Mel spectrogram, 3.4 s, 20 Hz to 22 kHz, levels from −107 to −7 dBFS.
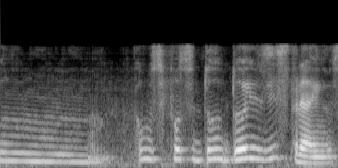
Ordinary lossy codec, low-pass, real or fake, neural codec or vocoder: none; 7.2 kHz; fake; codec, 24 kHz, 3 kbps, HILCodec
